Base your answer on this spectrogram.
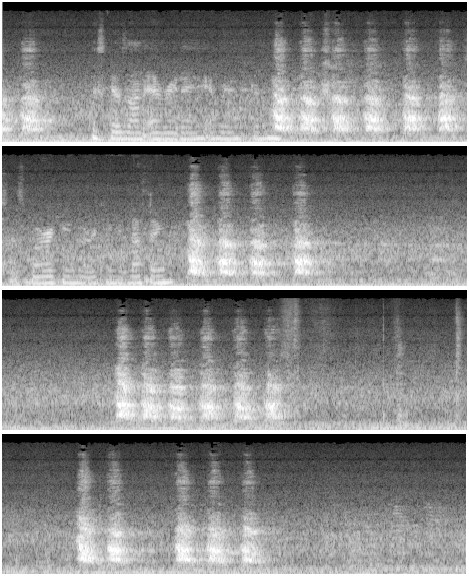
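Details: German Shepherd barking in the afternoon with nobody passing in the street; repeated volleys of five or six harsh barks, each burst lasting about a second, with pauses between and brief human speech near the start.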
